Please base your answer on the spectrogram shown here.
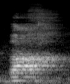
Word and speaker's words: Bach: Petra, can we have you explain to everyone how you pronounce Bach? Bach.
